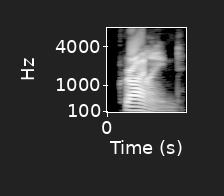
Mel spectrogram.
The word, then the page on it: grind: American English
